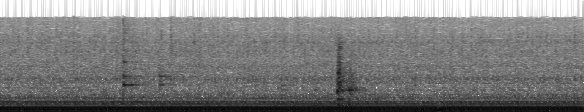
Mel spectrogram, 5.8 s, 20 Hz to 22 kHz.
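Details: Triumph TR6 with a new stainless back box (40 mm perforated core, fiberglass matting, 40 mm tail pieces): deep, steady, even burble with a smooth low drone and no rattles or blowing. Healthy, tight exhaust.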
